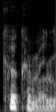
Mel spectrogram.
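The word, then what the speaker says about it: Cukierman: But our guest today, Rabbi Rogério Kukerman, I might spell your last name, it's C-U-K-I-E-R-M-A-N, but you pronounce it Kukerman, you told me.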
